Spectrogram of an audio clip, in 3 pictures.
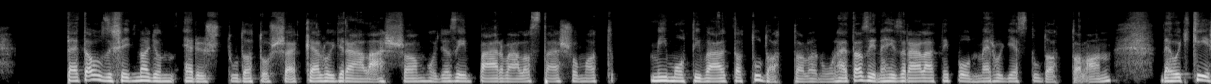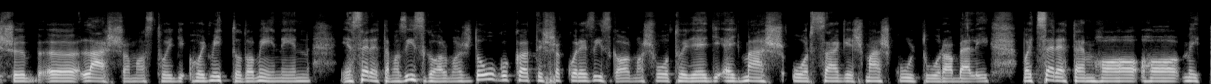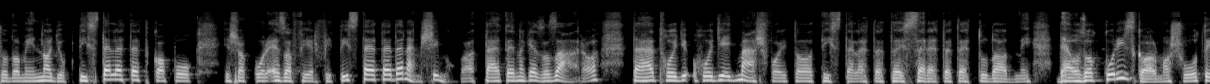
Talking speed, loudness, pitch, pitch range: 155 wpm, -17 LUFS, 155 Hz, 145-170 Hz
